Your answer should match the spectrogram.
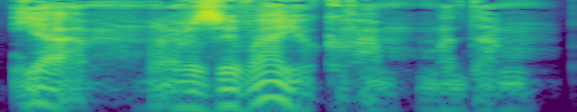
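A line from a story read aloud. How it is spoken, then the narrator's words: Dry, curt. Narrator (Russian): сухо промолвил он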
